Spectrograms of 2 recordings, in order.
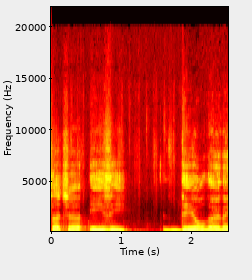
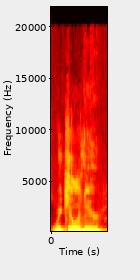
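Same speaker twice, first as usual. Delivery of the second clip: ordinary delivery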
